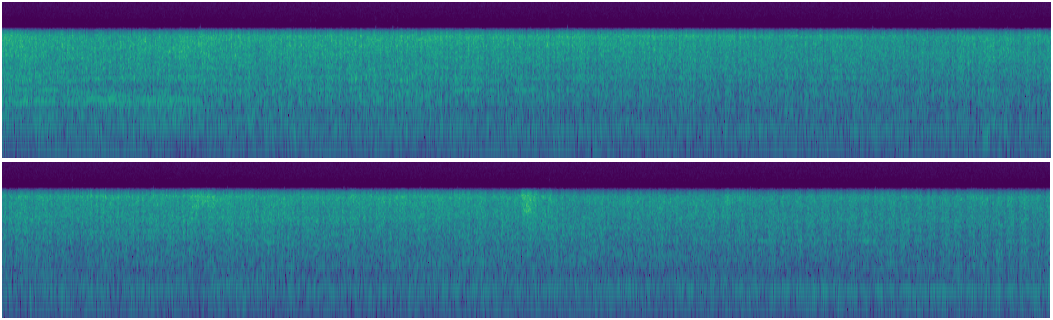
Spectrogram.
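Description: Heavy engine of construction machinery running steadily, a low continuous hum.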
